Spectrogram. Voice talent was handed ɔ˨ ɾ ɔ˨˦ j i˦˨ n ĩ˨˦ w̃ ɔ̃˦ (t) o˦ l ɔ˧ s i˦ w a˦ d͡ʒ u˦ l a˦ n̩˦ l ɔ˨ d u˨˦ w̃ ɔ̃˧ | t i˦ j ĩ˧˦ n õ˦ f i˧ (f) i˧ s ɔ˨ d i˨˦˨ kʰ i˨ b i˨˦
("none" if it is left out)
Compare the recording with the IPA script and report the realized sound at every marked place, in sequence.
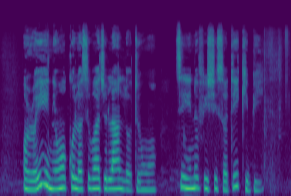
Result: k, ʃ

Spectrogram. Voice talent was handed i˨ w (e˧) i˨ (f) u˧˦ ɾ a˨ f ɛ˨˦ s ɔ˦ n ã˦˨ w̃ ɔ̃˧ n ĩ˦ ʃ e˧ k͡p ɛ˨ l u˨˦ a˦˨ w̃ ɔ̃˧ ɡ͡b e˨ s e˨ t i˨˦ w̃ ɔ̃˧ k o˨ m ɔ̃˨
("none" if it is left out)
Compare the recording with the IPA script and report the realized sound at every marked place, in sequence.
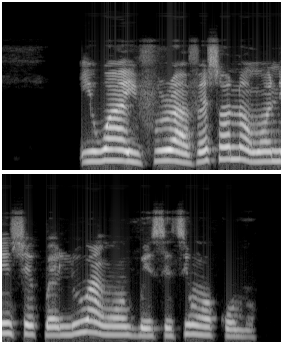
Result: a˧, f

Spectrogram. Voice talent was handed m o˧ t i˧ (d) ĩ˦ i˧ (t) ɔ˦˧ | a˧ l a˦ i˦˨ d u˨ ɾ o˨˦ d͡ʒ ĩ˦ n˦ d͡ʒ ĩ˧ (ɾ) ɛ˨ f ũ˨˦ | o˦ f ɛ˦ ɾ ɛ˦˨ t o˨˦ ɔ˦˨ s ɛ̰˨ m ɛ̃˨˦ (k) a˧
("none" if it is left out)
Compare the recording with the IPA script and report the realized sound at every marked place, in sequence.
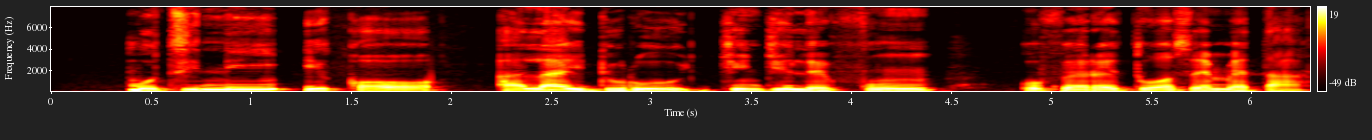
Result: n, k, l, t

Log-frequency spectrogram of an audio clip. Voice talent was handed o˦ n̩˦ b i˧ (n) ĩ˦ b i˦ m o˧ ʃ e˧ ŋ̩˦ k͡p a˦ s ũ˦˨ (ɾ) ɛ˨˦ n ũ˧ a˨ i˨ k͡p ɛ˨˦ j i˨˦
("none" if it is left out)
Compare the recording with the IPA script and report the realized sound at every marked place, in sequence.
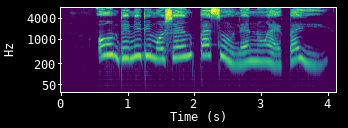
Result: m, l

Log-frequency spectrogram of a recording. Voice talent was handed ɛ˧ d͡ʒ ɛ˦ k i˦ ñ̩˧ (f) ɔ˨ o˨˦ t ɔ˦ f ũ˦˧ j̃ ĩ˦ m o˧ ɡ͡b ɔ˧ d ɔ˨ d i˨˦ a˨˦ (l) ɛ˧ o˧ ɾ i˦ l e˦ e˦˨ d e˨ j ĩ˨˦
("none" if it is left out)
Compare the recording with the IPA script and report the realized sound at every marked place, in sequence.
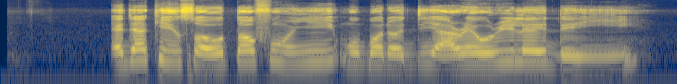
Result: s, ɾ

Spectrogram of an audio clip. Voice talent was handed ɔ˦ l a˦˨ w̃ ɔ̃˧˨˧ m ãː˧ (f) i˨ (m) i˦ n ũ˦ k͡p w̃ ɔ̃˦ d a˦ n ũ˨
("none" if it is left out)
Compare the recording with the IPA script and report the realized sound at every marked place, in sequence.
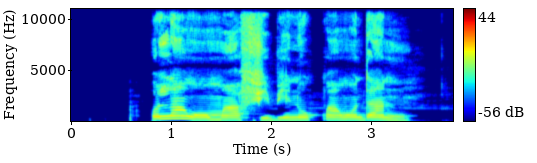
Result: f, b

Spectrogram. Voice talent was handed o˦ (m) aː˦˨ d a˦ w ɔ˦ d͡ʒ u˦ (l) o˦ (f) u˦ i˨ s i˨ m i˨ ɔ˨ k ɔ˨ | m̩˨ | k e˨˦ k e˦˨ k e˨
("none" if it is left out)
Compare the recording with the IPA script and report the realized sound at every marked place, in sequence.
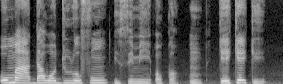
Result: m, ɾ, f

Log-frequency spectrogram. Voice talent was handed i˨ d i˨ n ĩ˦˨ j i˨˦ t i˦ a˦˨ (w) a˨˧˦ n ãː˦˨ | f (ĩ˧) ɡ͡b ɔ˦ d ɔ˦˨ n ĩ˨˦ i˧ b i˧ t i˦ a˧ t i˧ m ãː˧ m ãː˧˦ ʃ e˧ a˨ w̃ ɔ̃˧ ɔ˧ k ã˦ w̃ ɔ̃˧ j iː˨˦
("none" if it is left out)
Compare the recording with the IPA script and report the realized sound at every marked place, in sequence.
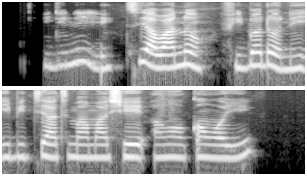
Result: w, i˧

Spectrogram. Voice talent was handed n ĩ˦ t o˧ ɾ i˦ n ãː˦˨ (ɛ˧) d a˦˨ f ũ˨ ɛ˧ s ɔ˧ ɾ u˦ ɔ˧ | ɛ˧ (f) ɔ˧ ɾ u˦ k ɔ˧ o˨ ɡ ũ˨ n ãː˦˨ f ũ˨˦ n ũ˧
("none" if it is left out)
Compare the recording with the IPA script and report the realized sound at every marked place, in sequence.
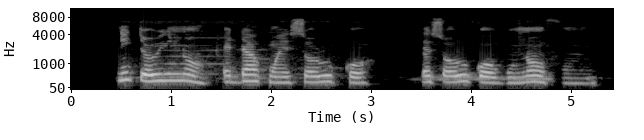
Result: ɛ˧, s

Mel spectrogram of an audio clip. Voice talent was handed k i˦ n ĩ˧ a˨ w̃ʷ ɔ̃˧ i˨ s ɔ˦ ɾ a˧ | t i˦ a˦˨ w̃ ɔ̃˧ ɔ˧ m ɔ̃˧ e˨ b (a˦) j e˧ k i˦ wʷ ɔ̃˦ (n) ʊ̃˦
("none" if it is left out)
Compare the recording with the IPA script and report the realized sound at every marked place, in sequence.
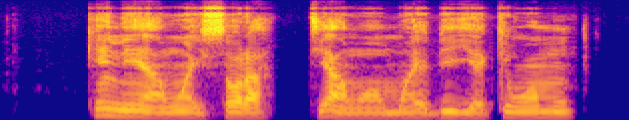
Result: i˦, m

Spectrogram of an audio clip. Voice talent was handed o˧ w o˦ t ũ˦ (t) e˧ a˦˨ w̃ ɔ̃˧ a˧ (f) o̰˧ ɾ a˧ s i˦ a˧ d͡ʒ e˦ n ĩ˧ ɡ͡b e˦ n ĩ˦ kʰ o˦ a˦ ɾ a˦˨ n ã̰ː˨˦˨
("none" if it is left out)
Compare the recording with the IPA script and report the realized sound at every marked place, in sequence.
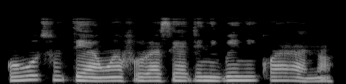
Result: t, f

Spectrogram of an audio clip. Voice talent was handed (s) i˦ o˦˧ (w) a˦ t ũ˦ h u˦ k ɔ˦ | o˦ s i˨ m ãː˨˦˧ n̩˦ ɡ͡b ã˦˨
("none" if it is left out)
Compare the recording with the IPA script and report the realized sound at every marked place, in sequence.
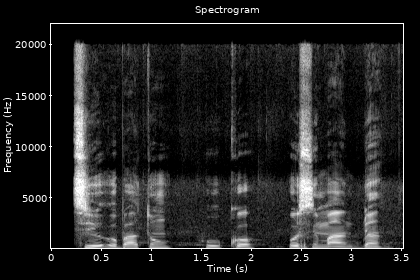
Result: t, b

